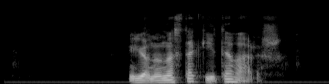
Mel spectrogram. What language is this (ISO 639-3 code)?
bel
